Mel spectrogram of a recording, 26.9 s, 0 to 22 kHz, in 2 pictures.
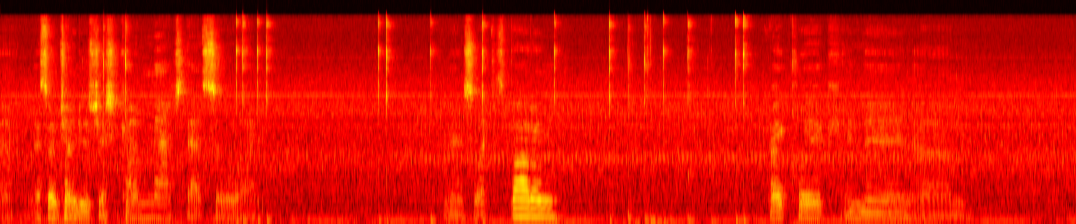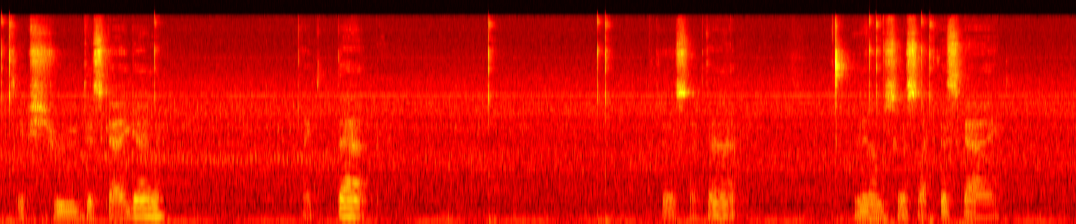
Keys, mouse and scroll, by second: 1.2 middle click, 2.9 click, 3.1 click, 4.7 click, 5.3-5.9 drag, 6.9 alt+click, 7.8 middle click, 8.2 alt+click, 9.1 right click, 13.4 click, 15.3-19.5 drag, 20.8 click, 24.3 click, 24.9 shift+click.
